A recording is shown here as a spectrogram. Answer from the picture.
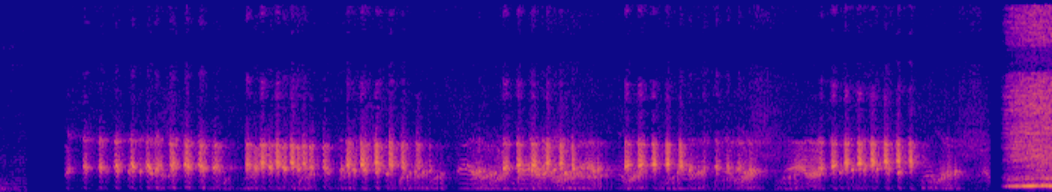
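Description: Animal call of rapid rattling pulses, croak-like, in bursts about a second long repeated with short gaps. Near the end a louder call with falling pitch cuts in.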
